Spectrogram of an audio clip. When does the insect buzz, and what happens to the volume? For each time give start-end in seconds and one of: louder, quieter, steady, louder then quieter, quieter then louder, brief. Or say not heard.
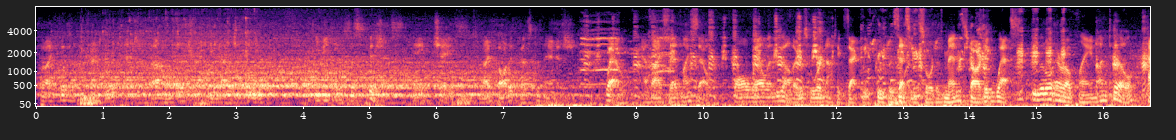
0.0-16.6 quieter.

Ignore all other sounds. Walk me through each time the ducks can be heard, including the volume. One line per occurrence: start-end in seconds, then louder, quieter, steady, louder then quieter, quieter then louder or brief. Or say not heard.
8.1-16.6 steady.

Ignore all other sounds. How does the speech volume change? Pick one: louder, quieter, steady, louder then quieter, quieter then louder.
louder.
